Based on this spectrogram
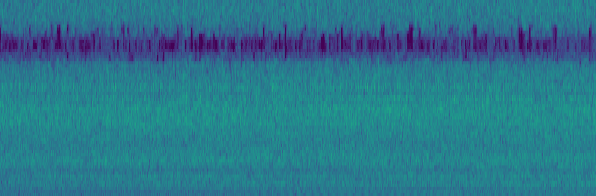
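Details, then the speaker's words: Victa two-stroke mower engine built from junk parts, started first pull: steady high-pitched buzz at even speed with no misses or surging; sounds like a really healthy engine, normal running. "fantastic sounds like a really healthy engine so we've got the Frank Frankenstein coming along really nicely"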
